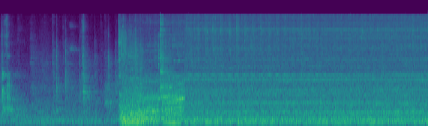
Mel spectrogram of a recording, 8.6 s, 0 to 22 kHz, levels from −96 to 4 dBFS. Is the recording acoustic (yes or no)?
yes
